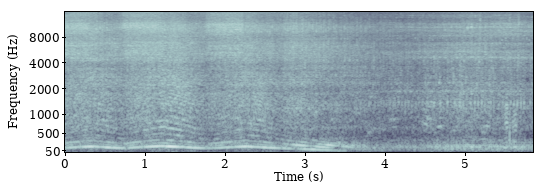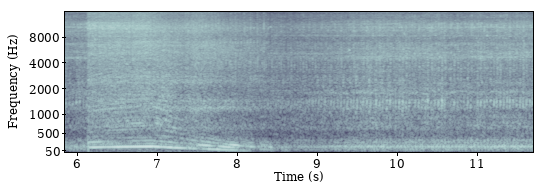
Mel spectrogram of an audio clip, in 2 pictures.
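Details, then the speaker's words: 1989 Suzuki Forsa after new, cleaned spark plugs and a carburetor cleaned of oil on its lip; the earlier misfire is gone. Two blips that settle back to a steady, even idle; it revs freely and sounds healthy. "Beda banget kan, Lur? Setelah kita ganti businya, kita bersihkan businya, kemudian kita bersihkan karburatornya. Suaranya sudah los banget, Lur."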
